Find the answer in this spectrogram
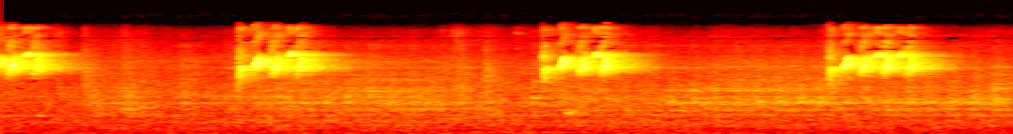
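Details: Singing European goldfinch repeating tinkling, chattering phrases of about half a second, roughly every one and a half to two seconds, bright and high with a light buzz, against low background noise.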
